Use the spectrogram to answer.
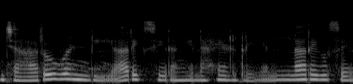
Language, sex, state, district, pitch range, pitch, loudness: Kannada, female, Karnataka, Belgaum, 195-220 Hz, 205 Hz, -34 LUFS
